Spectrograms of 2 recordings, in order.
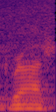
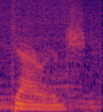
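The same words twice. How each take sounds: First: Garage is said with an American pronunciation. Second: Garage is said with a non-American pronunciation. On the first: The speaker calls it right. "I'm American, so I say garage" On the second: The speaker calls it wrong. "not garage"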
